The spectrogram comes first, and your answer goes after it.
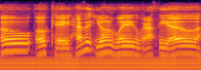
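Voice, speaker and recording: In a cartoonish character voice, a man speaks at a very slow pace. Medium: puppet. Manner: goofy, playful.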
